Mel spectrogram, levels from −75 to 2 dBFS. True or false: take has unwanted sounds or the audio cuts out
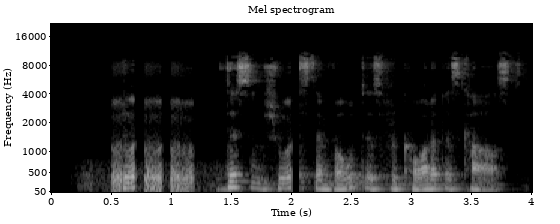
true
